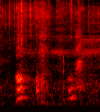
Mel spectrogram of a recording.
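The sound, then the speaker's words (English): A dog out on a night walk around the block gives three short, high-pitched yelping barks and whines in quick succession at a cat on top of a wall, moderately loud, with no other voices and a faint background hiss between them. “Bubbles right now sees a cat on top of the wall and she's trying to eat him”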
